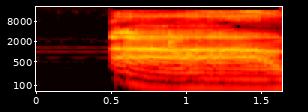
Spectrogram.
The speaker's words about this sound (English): but either way, Ham, Krog, and Stub, you hear what sounds like a howl in the distance.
